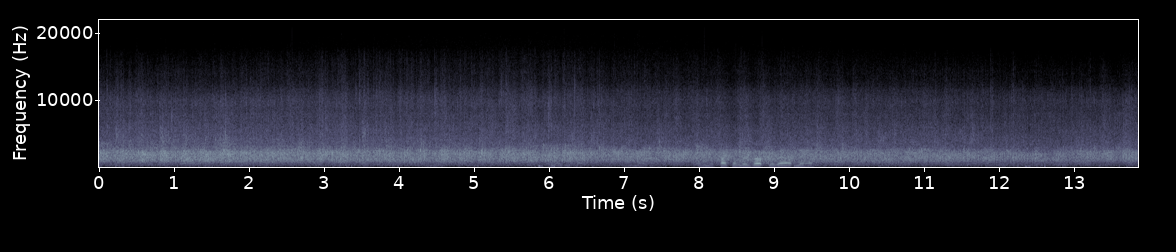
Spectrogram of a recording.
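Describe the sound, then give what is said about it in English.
A church audience on its feet gives a welcome-home standing ovation for its pastor and his wife: dense, sustained applause that stays loud throughout, with a voice briefly audible above it partway through. “So, RCOG, will you please stand and give a well deserved welcome home ovation to Pastor Wayne and Kim Merritt?”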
